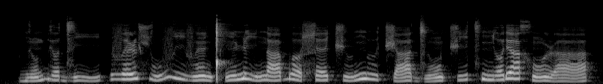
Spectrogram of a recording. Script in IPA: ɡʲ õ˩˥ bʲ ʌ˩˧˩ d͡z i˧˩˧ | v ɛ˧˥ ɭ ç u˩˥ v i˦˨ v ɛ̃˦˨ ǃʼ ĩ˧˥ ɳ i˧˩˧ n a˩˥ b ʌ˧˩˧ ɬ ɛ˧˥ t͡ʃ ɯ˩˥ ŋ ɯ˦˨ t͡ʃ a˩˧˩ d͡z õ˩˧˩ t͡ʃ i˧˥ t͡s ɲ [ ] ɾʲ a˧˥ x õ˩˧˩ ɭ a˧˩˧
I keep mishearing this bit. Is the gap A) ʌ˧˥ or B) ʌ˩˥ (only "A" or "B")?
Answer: A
